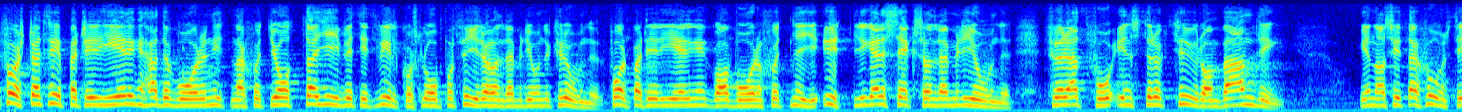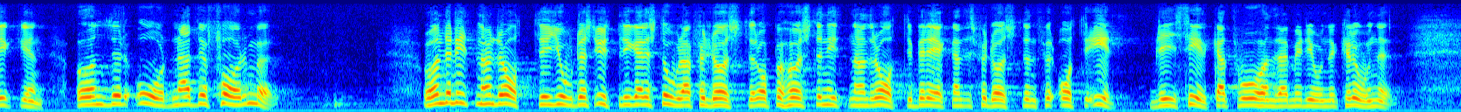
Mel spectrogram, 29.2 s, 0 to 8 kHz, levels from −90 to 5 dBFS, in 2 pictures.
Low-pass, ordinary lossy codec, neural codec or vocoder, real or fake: 7.2 kHz; none; none; real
